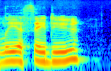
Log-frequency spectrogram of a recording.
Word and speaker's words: Lea Seydoux: Lea Seydoux? – Oh, yeah.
